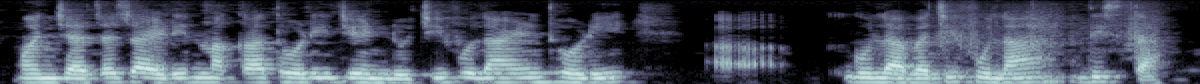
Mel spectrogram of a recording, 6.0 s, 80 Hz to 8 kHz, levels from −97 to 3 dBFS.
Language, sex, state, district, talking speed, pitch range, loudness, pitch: Konkani, female, Goa, North and South Goa, 110 wpm, 150-160 Hz, -17 LUFS, 155 Hz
